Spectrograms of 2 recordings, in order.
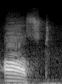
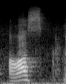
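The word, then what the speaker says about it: asked: আস্ট। উচ্চারণ কি হবে? আস্কড নয়, কের উচ্চারণটা কিন্তু কেটা সাইলেন্ট থাকবে, আস্ট, আস্ট, এর উচ্চারণটা হবে আস্ট।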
